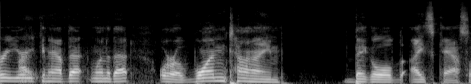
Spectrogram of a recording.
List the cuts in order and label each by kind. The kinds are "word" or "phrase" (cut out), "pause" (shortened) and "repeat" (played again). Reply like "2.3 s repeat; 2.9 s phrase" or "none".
3.0 s pause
